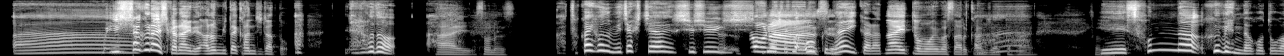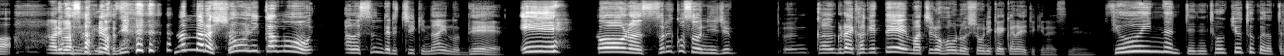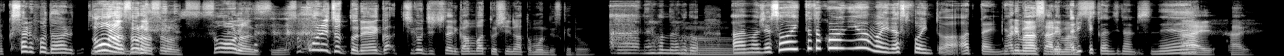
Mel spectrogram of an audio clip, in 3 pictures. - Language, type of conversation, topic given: Japanese, podcast, あなたの身近な自然の魅力は何ですか？
- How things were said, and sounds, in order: chuckle; chuckle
